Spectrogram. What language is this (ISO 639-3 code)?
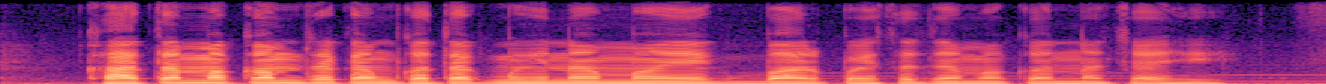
hne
